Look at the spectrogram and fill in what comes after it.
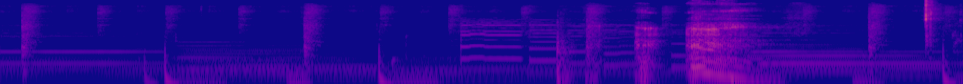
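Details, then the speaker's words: Several short throat-clearing grunts and small coughs from an adult man over background music, after long talking, about an hour and a half, with his voice starting to go. "my voice is starting to to go. I've been talking for so long."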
